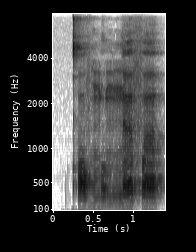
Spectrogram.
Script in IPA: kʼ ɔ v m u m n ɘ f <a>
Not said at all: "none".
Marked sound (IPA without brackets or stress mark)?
ə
